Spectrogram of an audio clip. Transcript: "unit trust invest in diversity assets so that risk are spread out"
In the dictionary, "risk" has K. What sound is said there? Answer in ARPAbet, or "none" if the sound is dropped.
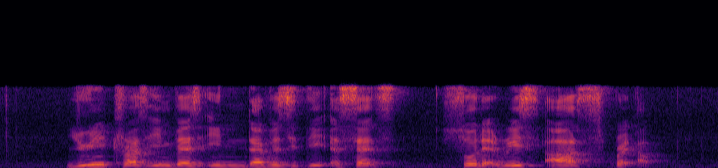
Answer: none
